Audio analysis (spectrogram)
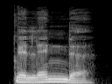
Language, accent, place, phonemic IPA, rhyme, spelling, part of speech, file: German, Germany, Berlin, /ɡəˈlɛndə/, -ɛndə, Gelände, noun, De-Gelände.ogg
- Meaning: 1. area, terrain 2. property, campus, grounds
